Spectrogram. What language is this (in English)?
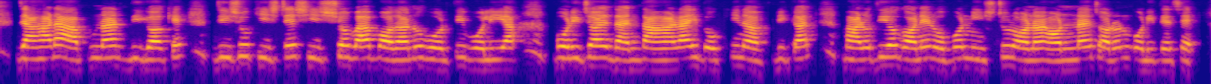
Bangla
